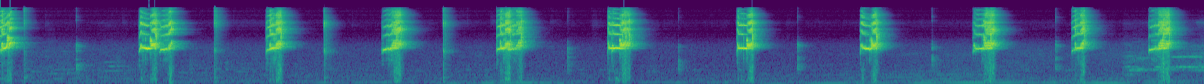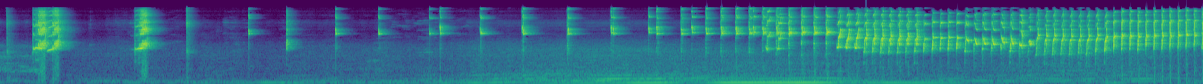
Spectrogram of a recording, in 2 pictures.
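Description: Masked lovebird calling: single sharp, high chirps about every second and a half, coming faster and shorter past the middle, then running together into a continuous rapid chatter for the last six seconds. This is the long 'ngekek' trill prized in calling lovebirds.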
